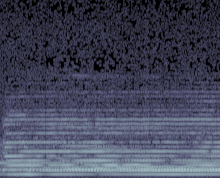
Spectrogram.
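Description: Carnatic classical music in raga Todi: a single long note held steady without ornament.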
